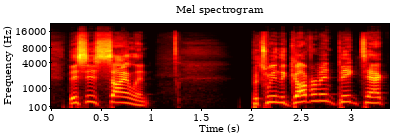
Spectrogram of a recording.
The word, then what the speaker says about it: SLNT: This is Silent. It's spelled SLNT, all right? This is Silent.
